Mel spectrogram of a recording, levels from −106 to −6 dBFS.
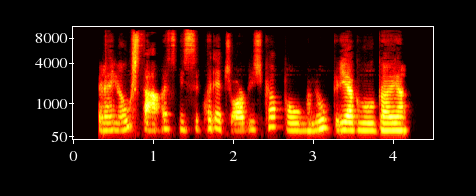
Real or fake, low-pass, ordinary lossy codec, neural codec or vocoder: fake; 9.9 kHz; MP3, 64 kbps; codec, 24 kHz, 0.9 kbps, WavTokenizer, medium music audio release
